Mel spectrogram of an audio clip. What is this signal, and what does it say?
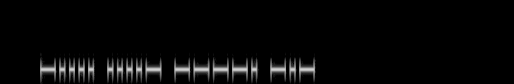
Morse code, heard as a keyed tone, about 25 wpm, 700 Hz. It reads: 649K
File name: practice / 25wpm / Four Letter-Number Combinations - 25wpm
